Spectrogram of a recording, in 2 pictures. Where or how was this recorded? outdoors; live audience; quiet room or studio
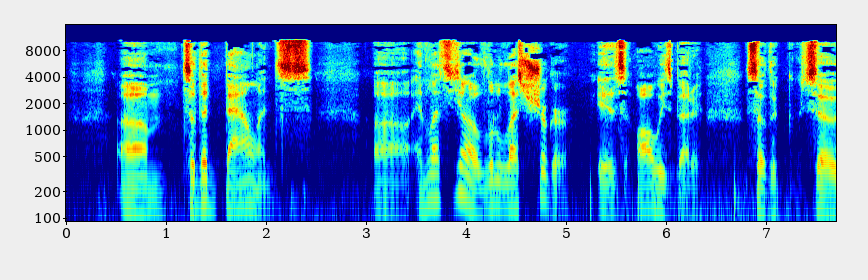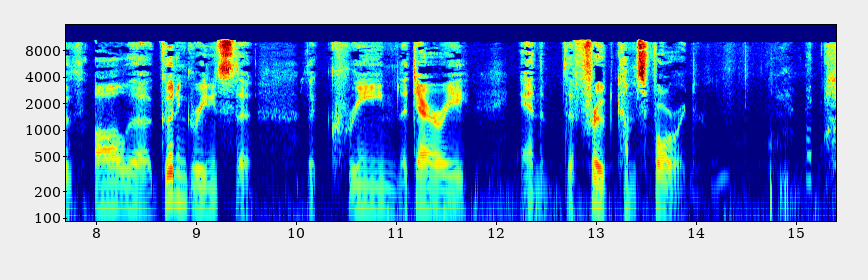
outdoors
